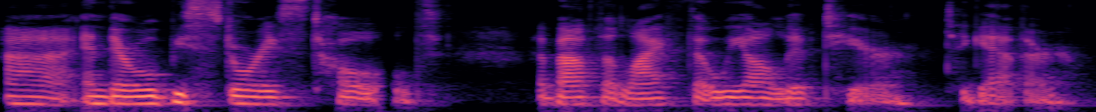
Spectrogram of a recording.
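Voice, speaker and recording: A middle-aged woman hosting a reflective conversation, speaking hesitantly with fillers and soft laughs. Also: sits low, flat delivery, unhurried, a little hiss or hum.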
